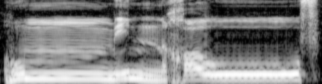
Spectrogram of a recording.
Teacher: এই নুনটাকে স্পষ্ট ইজহার করে পড়তে হবে, গুন্না থাকবে কিন্তু গুন্নাকে বাড়াবো না।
